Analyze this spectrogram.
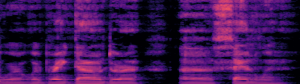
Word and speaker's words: Samhain: In modern times, Samhain, a Gaelic word pronounced Samhain, that's what I was supposed to say it, is usually celebrated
